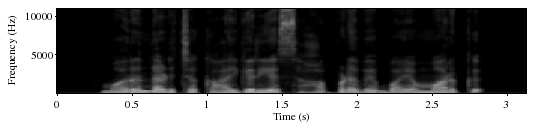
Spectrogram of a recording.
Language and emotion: Tamil, fearful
